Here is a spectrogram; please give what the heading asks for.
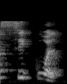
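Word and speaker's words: SQL: एसक्यूएल structure query language एक तर त्याला एसक्यूएल म्हणतात किंवा सिक्वल असं म्हणतात ओके जर तुम्ही YouTube वरती असे व्हिडिओज बघितले तर काय काय असे सिक्वल असं त्याच प्रोनन्सिएशन करतात पण जनरली तुम्ही एसक्यूएलच करा ओके सो आता एसकल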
